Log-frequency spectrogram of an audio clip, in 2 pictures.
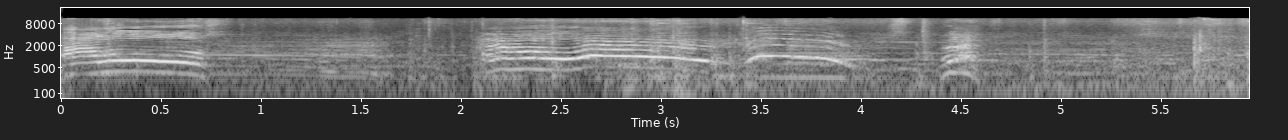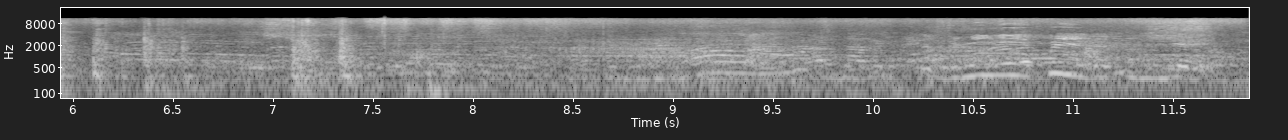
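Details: Young calves (sapi pedetan) being loaded in a group at the Pamotan cattle market in Rembang: drawn-out, strongly harmonic moos bending up and down in the first four seconds, followed by crowd noise, knocks and a softer closing bellow.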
